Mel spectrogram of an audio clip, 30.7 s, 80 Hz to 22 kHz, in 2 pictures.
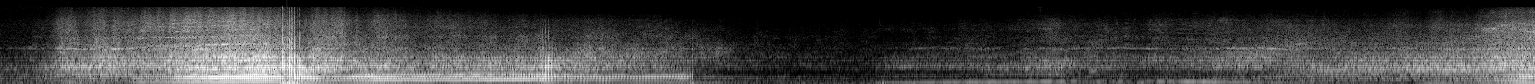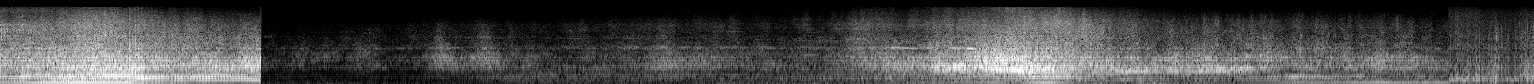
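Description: BMW X6 M's twin-turbo V8 accelerating hard around a track: the pitch climbs and drops back at upshifts in three loud surges, with the sound cutting off suddenly between shots.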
